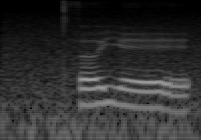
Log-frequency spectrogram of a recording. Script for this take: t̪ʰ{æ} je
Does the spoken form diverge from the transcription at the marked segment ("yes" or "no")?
yes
